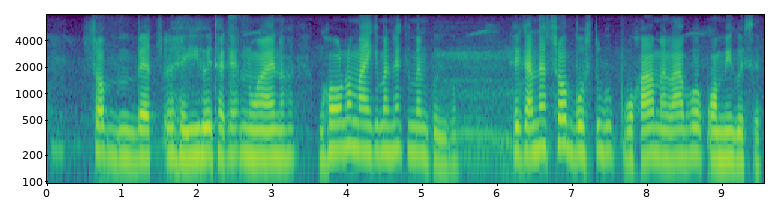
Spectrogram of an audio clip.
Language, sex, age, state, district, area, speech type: Assamese, female, 60+, Assam, Majuli, urban, spontaneous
